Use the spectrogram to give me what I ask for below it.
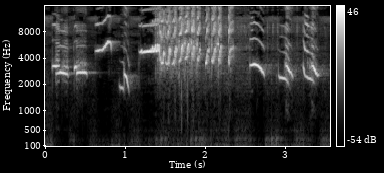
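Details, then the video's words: Oriental magpie-robin singing a full kapas tembak-filled song: loud, clear whistled phrases with upward and downward sweeps, and a rapid buzzy rattle in the middle. "SUARA BURUNG KACER, FULL ISIAN KAPASTEMBAK"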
